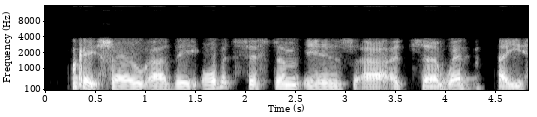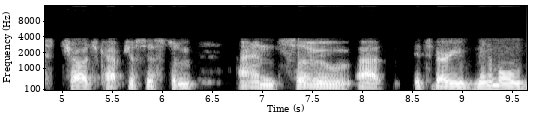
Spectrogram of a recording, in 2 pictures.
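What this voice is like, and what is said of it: Speaks with a noticeable accent. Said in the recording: “I do have to say I love your accent”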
